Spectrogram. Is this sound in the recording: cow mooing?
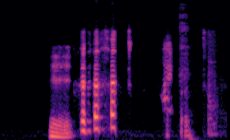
yes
